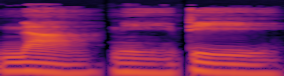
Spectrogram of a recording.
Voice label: "naniti", concat syllables; Affixing experiment

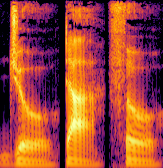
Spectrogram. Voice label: "jotatho", concat syllables; Affixing experiment

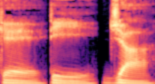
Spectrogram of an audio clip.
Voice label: "ketija", concat syllables; Affixing experiment

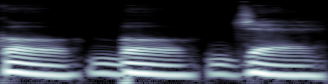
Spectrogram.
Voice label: "koboje", concat syllables; Affixing experiment

